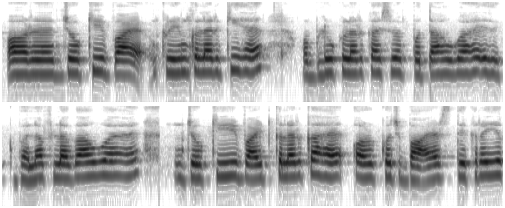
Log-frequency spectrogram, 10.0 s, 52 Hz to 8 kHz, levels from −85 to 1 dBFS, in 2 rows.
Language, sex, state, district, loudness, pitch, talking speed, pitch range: Hindi, female, Jharkhand, Sahebganj, -17 LUFS, 225 Hz, 190 wpm, 215-235 Hz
